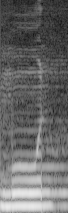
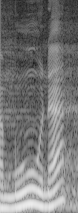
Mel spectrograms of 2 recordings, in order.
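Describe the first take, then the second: First: The word ends on a silent-vowel n consonant. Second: The word ends with an open a vowel. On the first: The speaker calls it right. "tapi mun, disukunkan" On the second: The speaker calls it wrong. "bukan dibaca muna"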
